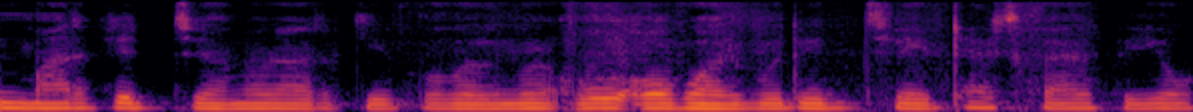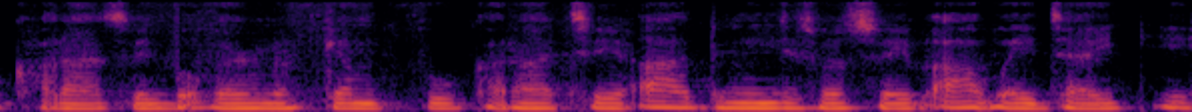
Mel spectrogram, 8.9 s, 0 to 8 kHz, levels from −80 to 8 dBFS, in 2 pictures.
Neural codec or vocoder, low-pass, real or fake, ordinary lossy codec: codec, 16 kHz, 1.1 kbps, Voila-Tokenizer; none; fake; none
